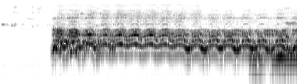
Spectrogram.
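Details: German Shepherd during a fight giving a loud, sustained, tonal cry that starts abruptly and holds steady for about two seconds, then wavers with a strong vibrato and dips lower near the end.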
